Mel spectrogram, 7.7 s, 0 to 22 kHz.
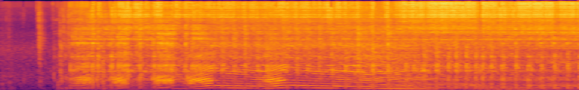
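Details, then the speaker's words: Yamaha PW50 two-stroke, sat in a shed for years, test fire after revival before refitting seat: fires after a pull, buzzy revs up and down, settles to a steady rattly idle; runs well. "yeah she runs good well that's pretty much a wrap for the PW50 she's up and running beautifully awesome"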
